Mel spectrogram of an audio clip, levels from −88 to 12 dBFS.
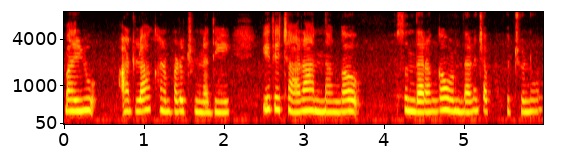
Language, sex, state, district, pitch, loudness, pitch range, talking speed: Telugu, female, Andhra Pradesh, Chittoor, 270 Hz, -18 LUFS, 255-280 Hz, 90 wpm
